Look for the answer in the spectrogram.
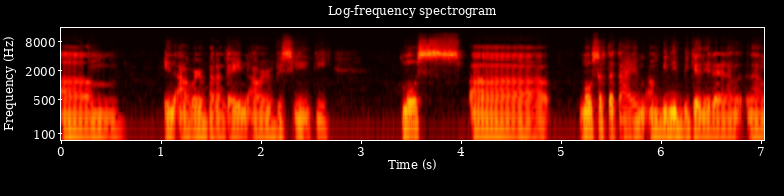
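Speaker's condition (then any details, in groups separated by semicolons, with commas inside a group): No condition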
